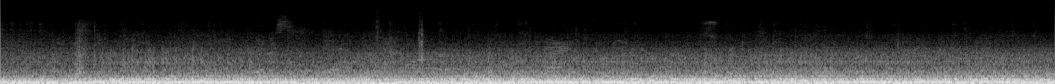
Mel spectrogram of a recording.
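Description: Cabin noise of an Airbus A330-900neo's Rolls-Royce Trent 7000 engines at takeoff thrust during the takeoff roll: a loud, steady low rumble, with the nose lifting as the aircraft rotates near the end.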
